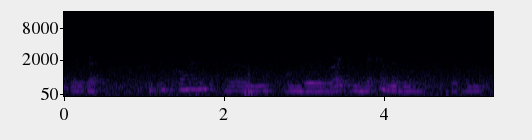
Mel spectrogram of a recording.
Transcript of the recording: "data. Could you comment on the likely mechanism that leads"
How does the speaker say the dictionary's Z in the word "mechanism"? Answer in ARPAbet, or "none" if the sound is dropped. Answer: Z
